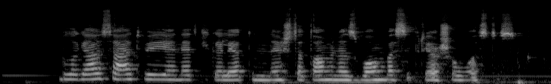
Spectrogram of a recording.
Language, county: Lithuanian, Šiauliai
